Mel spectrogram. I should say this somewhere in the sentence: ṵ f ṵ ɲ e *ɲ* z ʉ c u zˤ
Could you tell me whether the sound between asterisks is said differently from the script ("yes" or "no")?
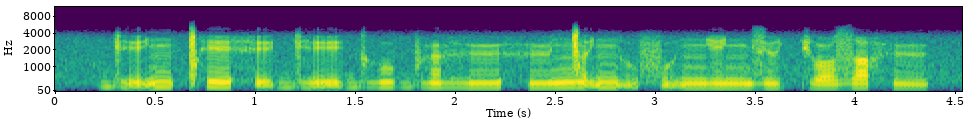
no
